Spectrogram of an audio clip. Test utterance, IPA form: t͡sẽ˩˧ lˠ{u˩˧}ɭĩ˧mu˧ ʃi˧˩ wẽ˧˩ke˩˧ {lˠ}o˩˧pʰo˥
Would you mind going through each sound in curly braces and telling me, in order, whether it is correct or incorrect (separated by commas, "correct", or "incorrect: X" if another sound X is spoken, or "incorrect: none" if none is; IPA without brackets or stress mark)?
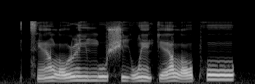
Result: correct, correct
